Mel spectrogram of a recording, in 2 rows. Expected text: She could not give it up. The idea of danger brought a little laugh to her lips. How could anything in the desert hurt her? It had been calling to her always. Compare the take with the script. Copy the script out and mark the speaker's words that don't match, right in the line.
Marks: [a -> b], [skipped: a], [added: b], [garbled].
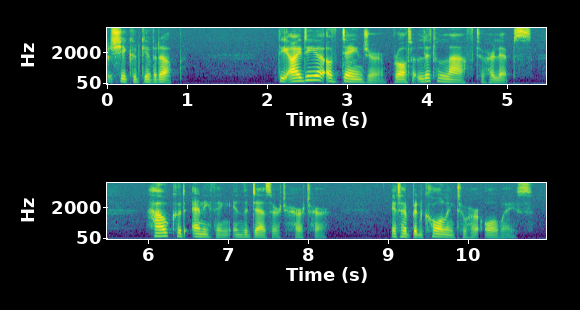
She could [skipped: not] give it up. The idea of danger brought a little laugh to her lips. How could anything in the desert hurt her? It had been calling to her always.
